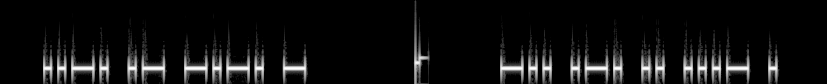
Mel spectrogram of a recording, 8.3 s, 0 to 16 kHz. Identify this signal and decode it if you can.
Morse code, heard as a keyed tone, about 17 wpm, 700 Hz. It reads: FACT DRIVE
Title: Sentences from Top 500 Words - New Word Drill - 17wpm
